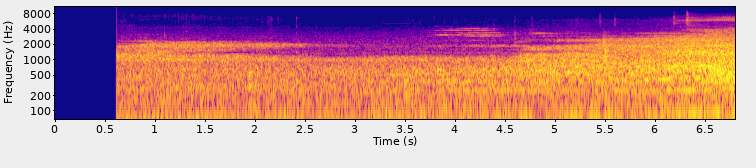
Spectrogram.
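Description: After a half-second gap, a BKM 321 trolleybus pulls away from the stop right past the microphone. Its drive and tyres make a steady low hum over street noise, growing louder toward the end.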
